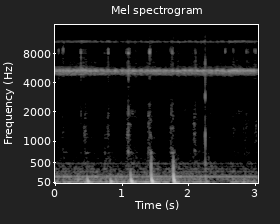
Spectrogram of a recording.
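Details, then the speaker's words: Wen 4208 drill press spindle bearing, removed and spun by hand: rough grating clicks about three times a second over a thin whine; gritty, worn bearing needing replacement. "really gritty."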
